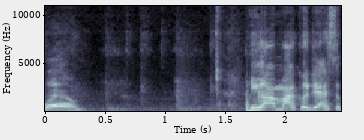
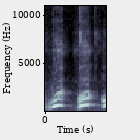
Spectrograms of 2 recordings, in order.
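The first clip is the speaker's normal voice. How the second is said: DJ scratch noise; 3 dB louder than usual. Pretend.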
